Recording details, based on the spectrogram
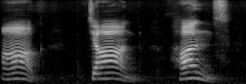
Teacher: अनुनासिक, जिसे सामान्य आम भाषा में कहते हैं चंद्र बिंदु, वे स्वर ध्वनियां जिनके उच्चारण में हवा मुख के साथ नाक से भी निकलती है।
